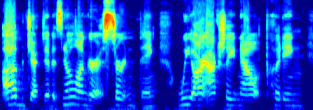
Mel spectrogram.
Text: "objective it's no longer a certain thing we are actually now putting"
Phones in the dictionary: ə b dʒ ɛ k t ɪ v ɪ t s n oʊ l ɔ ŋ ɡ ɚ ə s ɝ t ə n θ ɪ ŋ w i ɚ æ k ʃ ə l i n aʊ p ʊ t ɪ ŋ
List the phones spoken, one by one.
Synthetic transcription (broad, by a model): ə b dʒ ɛ k t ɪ v ɪ t s n oʊ l ɔ ŋ ɡ ɚ ə s ɝ t n θ ɪ ŋ w i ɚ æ k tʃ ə l i n aʊ p ʊ t ɪ ŋ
